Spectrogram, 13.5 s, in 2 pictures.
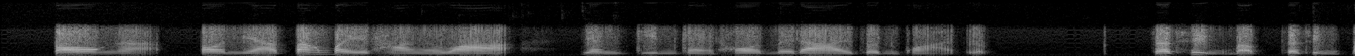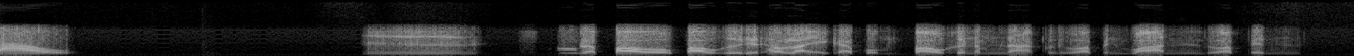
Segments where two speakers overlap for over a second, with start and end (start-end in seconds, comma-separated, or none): none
